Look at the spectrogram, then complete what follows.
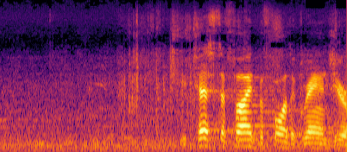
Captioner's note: paper crackling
